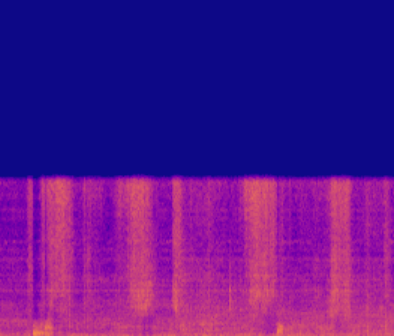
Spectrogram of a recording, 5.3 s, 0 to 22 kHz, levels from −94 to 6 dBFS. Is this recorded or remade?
remade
